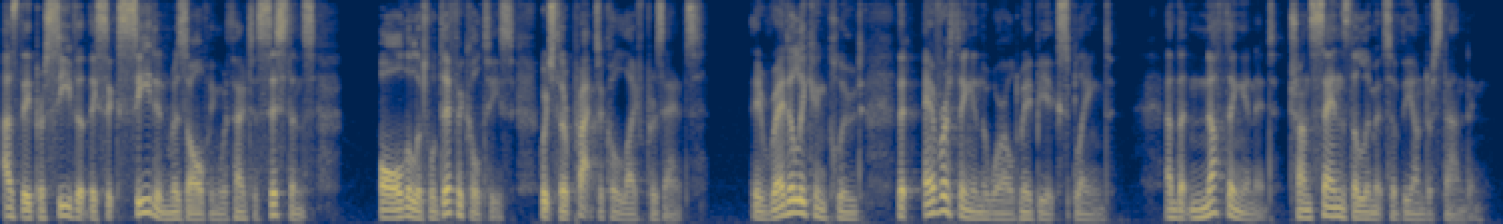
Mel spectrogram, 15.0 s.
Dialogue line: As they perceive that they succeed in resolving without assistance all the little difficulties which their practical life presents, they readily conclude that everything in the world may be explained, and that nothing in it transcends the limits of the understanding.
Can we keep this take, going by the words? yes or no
yes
